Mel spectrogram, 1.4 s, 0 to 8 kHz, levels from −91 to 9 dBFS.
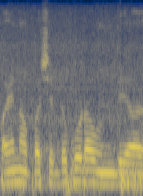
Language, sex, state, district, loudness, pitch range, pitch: Telugu, male, Telangana, Adilabad, -12 LUFS, 130-140 Hz, 135 Hz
